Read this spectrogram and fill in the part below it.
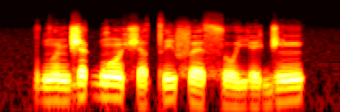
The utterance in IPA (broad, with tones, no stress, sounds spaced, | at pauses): d ɔ̃˧ d͡ʒ a˦ ɡ͡b ɔ̃˦˨ ʃ a˨ t i˧ f ɛ˨ s o˨ j e˨˦ d͡ʒ ĩ˦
